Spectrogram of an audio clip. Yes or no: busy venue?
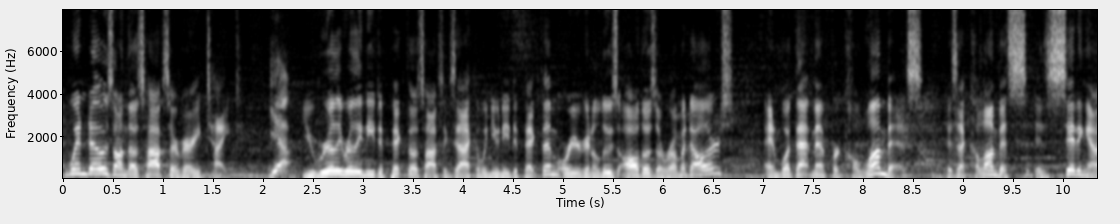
yes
